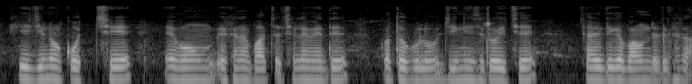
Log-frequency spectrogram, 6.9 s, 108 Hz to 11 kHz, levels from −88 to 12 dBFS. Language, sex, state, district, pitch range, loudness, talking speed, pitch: Bengali, male, West Bengal, Dakshin Dinajpur, 130-135 Hz, -29 LUFS, 120 wpm, 135 Hz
